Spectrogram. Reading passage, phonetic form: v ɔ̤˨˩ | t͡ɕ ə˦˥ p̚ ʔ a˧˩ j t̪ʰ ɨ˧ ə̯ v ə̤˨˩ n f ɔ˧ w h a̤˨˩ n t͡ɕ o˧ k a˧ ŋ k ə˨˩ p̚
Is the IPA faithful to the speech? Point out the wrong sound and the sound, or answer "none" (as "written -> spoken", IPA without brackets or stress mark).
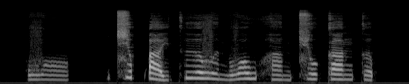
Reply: f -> v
